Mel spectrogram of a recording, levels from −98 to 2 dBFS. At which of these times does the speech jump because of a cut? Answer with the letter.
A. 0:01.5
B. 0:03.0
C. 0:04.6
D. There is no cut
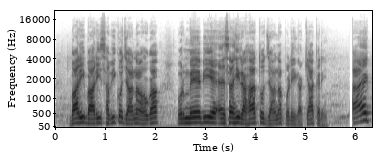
D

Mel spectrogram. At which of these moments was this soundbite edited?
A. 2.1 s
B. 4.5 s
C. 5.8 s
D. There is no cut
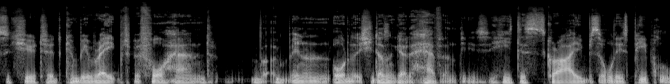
B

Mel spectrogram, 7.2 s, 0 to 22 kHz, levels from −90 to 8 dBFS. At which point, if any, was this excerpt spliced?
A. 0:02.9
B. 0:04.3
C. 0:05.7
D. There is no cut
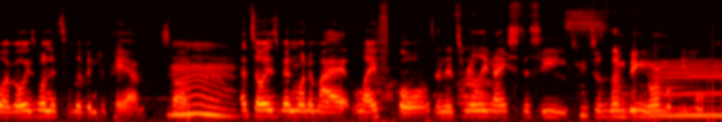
B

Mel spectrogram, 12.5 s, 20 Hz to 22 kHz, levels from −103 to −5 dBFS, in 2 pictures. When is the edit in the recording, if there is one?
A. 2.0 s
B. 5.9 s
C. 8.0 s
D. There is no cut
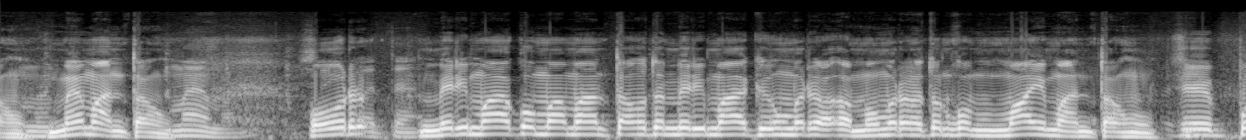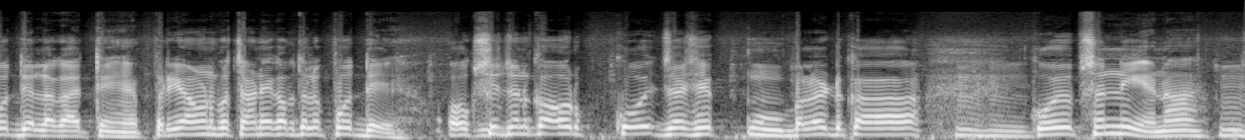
B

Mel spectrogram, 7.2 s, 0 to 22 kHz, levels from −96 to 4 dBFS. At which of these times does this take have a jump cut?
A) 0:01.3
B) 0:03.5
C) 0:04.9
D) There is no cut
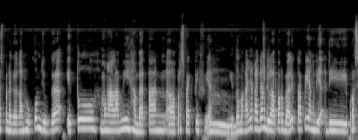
A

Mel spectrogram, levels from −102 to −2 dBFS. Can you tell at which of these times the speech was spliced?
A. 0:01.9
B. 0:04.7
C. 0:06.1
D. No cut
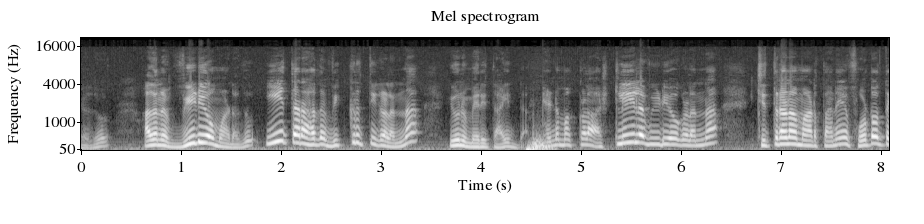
B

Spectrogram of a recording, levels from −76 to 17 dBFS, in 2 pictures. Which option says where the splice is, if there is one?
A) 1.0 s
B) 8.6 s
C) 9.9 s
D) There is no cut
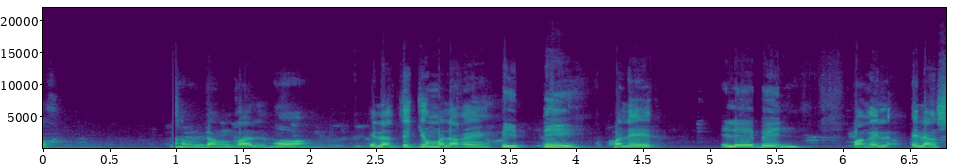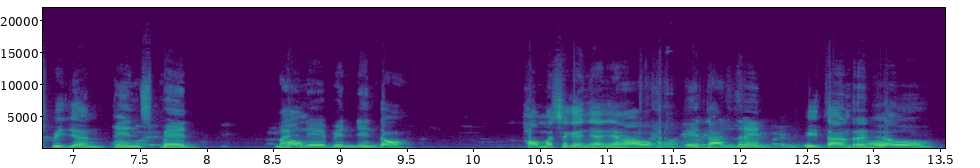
A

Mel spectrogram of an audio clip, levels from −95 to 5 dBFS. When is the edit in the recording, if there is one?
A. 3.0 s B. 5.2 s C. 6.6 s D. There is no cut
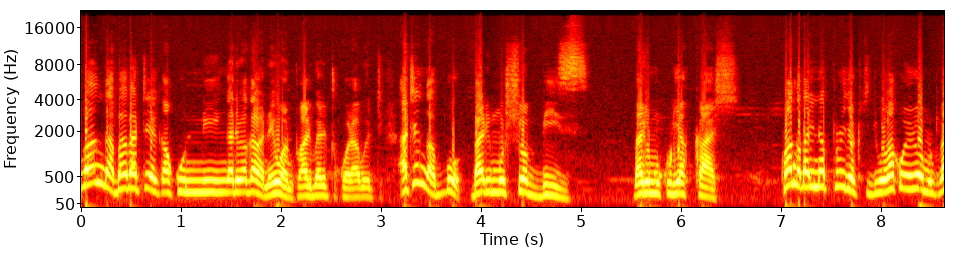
D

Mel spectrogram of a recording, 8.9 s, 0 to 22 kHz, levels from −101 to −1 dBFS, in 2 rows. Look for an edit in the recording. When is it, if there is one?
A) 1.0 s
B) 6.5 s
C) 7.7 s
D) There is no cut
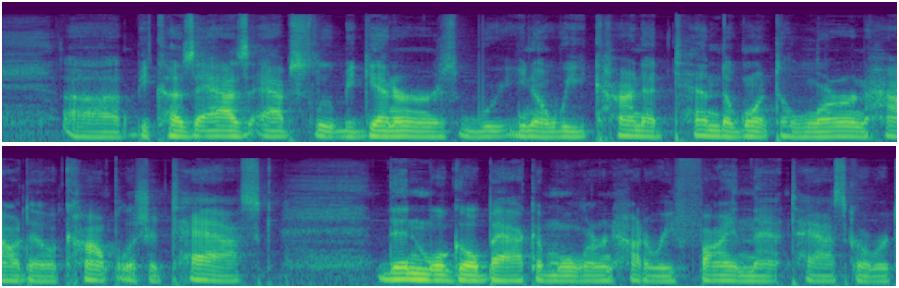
B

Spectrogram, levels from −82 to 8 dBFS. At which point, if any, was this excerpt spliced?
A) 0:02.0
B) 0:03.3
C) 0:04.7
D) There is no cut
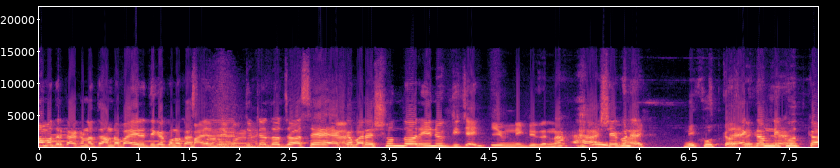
A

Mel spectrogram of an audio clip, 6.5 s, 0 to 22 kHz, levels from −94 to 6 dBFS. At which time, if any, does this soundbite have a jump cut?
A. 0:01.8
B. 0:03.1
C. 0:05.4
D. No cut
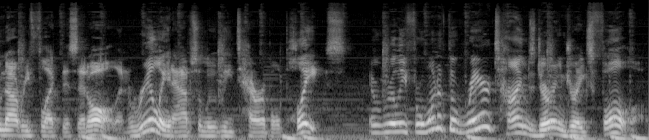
A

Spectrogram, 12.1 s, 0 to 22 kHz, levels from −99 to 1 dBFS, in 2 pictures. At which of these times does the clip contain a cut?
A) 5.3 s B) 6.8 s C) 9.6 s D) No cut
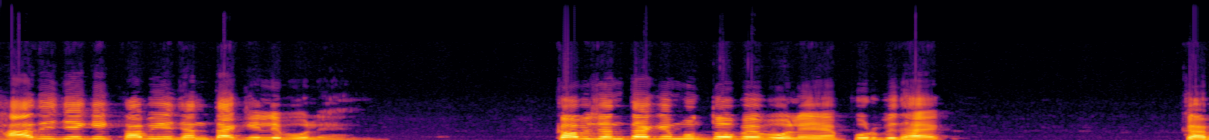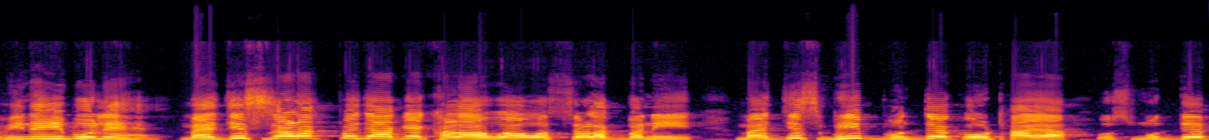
B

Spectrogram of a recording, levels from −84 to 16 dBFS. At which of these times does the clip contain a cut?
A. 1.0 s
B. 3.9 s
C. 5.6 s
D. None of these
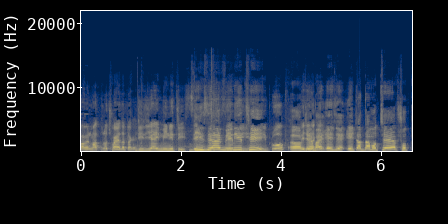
A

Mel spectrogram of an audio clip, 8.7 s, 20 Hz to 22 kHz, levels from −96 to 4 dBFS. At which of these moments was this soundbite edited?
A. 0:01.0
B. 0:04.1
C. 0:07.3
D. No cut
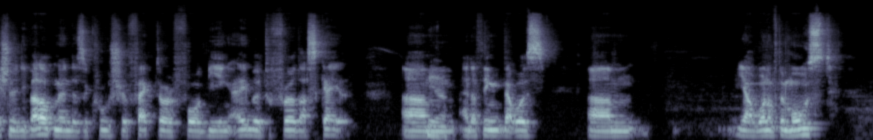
D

